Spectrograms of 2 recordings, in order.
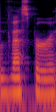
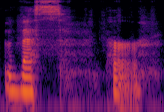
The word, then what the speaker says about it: VSEPR: to be talking about vesper theory okay v-s-e-p-r which we pronounce as ves per okay this is what it sounds like vesper when we say it out loud but really the the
